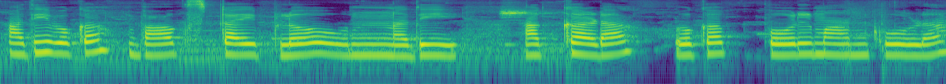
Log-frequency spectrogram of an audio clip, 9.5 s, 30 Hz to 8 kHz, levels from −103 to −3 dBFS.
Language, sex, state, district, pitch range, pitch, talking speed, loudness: Telugu, female, Andhra Pradesh, Annamaya, 215-230 Hz, 220 Hz, 65 wpm, -16 LUFS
